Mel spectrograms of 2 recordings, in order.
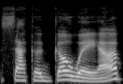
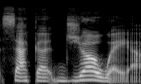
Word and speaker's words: Sacagawea: So if that's true, it would be pronounced Sacagawea because they don't have a soft J sound in their language.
